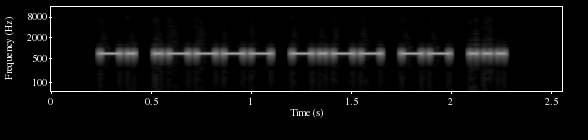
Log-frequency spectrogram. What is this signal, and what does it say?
Morse code, heard as a keyed tone, about 36 wpm, 700 Hz. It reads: N1YMS
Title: USA Call Signs - 5 Characters - 4x Character Spacing - 35wpm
